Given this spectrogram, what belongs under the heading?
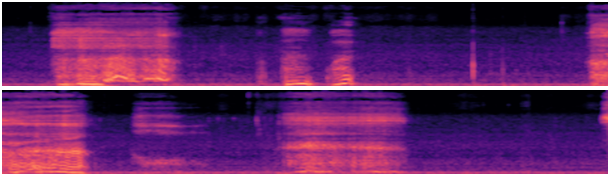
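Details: Snoring: rough, snorting breaths in uneven bursts with short gaps, some choppy and voiced.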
